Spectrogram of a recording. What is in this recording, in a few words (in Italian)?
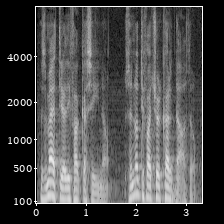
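"cardato", dialettale crespinese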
